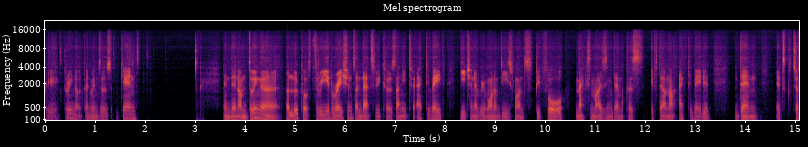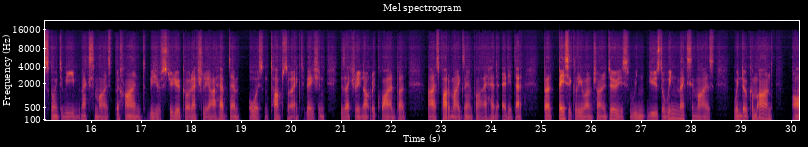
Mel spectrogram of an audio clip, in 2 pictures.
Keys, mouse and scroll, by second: 0.0-0.6 typing, 1.0 alt+click, 1.5 click, 1.7 ctrl+alt+space, 2.1 alt+click.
